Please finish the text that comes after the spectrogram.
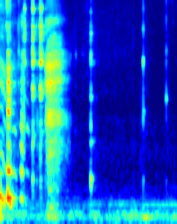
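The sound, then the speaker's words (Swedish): Carbonated mineral water pours briefly into a large glass with a rushing, fizzy hiss, then settles into a quiet stretch of sparse, faint crackles and pops from the bubbles. “du kan hälla på. Är du försiktig där, hör jag.”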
